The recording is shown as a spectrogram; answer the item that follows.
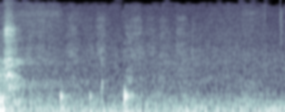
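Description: Marker writing on a whiteboard: faint strokes with a couple of short squeaks about half a second and a second in.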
